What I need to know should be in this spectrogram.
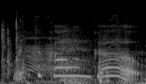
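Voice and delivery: high-pitched searching cry; exasperated calling out. Real, not acted. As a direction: call out high for someone gone missing. Calls out for missing golem.

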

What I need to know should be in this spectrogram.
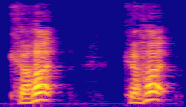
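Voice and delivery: sharp high clucked "Cut, cut" imitating a goose; goose call cut. Shown as a demonstration. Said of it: "So it's cut".

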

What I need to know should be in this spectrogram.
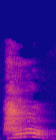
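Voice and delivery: sharp high gasp of delight; thrilled intake of breath; excited gasp. Real, not acted. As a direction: gasp like you can't believe it. Opening an exciting package.

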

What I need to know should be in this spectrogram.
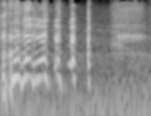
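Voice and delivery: long, high, soft wheeze of laughter; helpless laughter. Real, not acted. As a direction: laugh until out of air. Laughing at friend's mock intro.

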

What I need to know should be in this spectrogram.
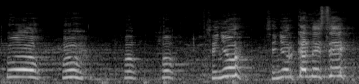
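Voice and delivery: screaming in terror. Real, not acted. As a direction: scream while being attacked. Lo atacan, grita. (gritos de terror)

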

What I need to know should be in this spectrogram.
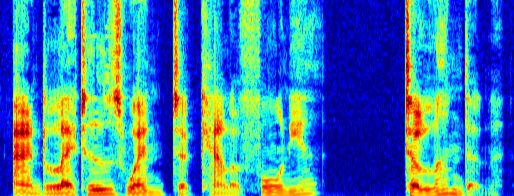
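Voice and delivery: usual speaking voice

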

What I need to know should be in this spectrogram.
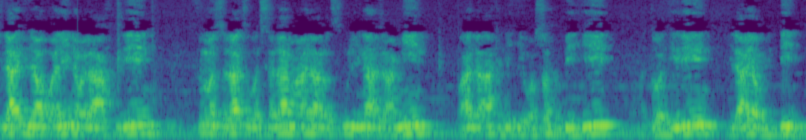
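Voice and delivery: low, quick Arabic invocation; formal opening prayer. Real, not acted. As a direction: recite the opening praise in a low, fluent run. Opens with Arabic praise formula.

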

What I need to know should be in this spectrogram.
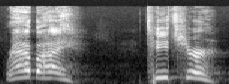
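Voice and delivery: high, loud call; joyful recognition cry. Acted. Mary calls to the teacher she knew, overjoyed cry. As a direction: cry out to a long-known teacher. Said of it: "She recognized his voice".

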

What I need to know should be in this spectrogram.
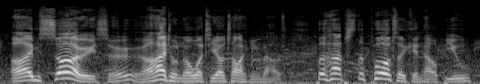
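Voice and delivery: hearty, loud engine apology; loud polite engine. Acted. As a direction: apologise like a big booming engine.

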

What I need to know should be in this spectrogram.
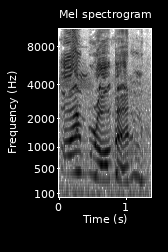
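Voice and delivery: put-on slow, high tearful girl; on the edge of tears, insisting. A narrator's reading. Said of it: "bubble just a little".

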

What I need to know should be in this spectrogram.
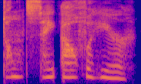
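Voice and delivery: slow urgent whisper; shushing whisper. Acted. Trinity whispers a warning to Juniper in public. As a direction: hush her so humans won't hear. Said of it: "Trinity shushed her".

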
